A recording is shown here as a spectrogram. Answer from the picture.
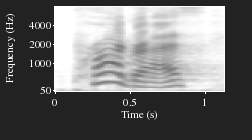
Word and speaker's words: progress: So we have the word progress, and progress is the noun, and we're going to stress the word progress, the progress. We're going to flip that,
